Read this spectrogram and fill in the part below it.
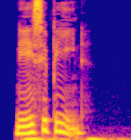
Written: næseben

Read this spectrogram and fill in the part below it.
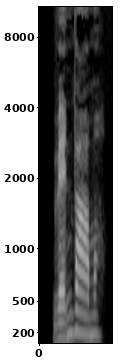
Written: vandvarmer

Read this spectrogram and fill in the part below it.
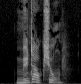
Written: møntauktion

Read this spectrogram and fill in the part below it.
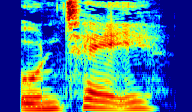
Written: undtage

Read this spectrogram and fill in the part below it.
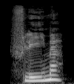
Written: flegma

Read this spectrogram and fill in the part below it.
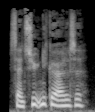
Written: sandsynliggørelse

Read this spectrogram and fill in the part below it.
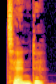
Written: tante

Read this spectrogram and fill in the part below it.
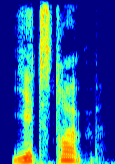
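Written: JETSTRØM

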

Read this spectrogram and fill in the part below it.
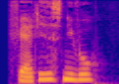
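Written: færdighedsniveau

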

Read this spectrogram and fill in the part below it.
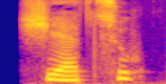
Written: shiatsu

